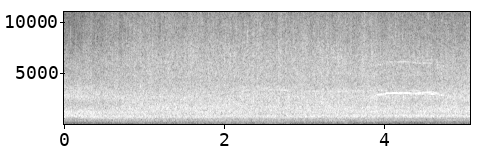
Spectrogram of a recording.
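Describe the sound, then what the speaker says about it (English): Football crowd at a UEFA Cup match between Liverpool and Genoa erupts after a good save: a dense, sustained roar of cheering and clapping from a large stadium audience, loud and unbroken. "That's really got the crowd going."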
